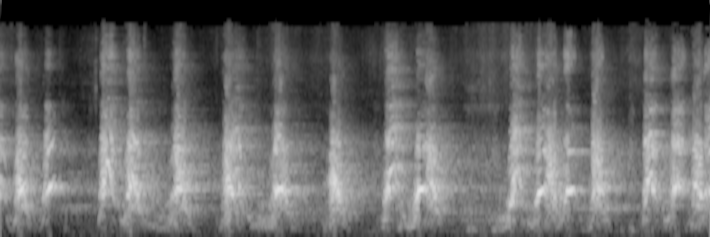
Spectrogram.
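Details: Baying German hunting terrier in wild boar training, giving rapid, insistent barks, often in quick pairs or triplets, about fifteen in seven seconds, some with a yelping, rising edge.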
